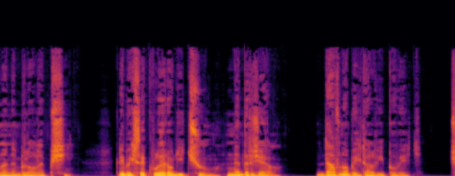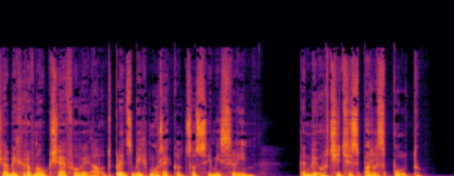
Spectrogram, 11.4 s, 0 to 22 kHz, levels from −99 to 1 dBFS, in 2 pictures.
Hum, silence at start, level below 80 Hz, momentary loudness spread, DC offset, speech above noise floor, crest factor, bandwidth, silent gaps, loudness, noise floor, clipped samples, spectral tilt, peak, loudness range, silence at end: none; 0 s; -34 dBFS; 10 LU; under 0.1%; 42 dB; 16 dB; 16.5 kHz; none; -19 LUFS; -60 dBFS; under 0.1%; -5 dB/octave; -4 dBFS; 2 LU; 0.4 s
